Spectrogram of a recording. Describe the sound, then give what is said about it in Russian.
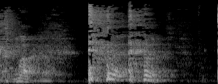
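A man coughs twice in the middle of his speech, each cough a sudden harsh burst that breaks off his talking. “прямо даже закашлялся”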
